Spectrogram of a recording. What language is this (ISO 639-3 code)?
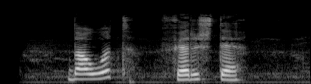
bak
